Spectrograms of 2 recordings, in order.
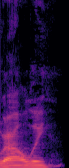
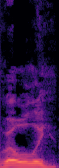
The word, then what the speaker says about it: Rowley: And that is Paul Rowley, or Rowley, depending on how you pronounce it.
